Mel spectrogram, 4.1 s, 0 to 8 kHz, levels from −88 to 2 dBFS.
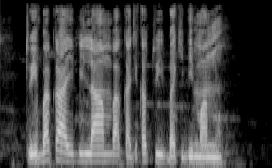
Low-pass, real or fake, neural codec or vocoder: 7.2 kHz; real; none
